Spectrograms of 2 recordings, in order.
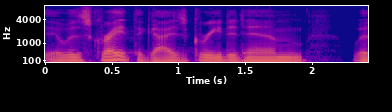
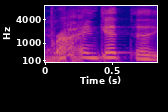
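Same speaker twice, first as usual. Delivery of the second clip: mock very high, urgent shout; 11 semitones higher, 3 dB quieter than usual. Retelling shouting at a security guard blocking the shot: retelling yelling at Brian. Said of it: "I am yelling at him the entire time".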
